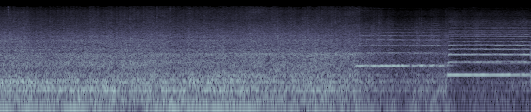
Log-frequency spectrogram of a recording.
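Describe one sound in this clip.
A Western class diesel-hydraulic locomotive roars past.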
